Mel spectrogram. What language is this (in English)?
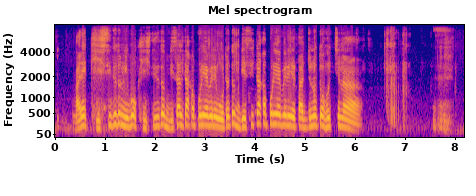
Bangla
